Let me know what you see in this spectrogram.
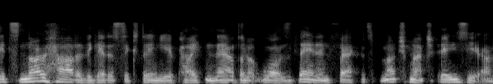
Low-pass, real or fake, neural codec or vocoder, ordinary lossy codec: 7.2 kHz; fake; codec, 16 kHz, 2 kbps, FreqCodec, smaller model; MP3, 64 kbps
